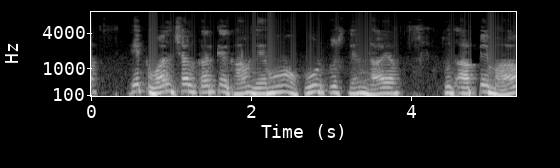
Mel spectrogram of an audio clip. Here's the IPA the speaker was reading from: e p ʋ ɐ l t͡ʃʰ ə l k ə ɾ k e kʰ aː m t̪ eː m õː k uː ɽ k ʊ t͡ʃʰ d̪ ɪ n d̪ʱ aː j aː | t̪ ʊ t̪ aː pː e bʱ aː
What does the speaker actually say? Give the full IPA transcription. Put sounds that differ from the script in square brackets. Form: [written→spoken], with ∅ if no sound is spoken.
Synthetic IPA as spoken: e [p→k] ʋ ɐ l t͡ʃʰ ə l k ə ɾ k e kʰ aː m [t̪→d̪] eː m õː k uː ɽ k ʊ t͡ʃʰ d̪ ɪ n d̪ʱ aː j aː | t̪ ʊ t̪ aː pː e bʱ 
